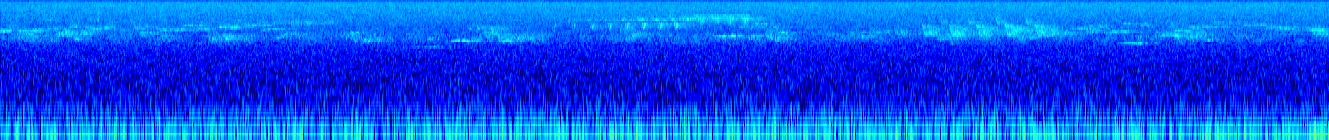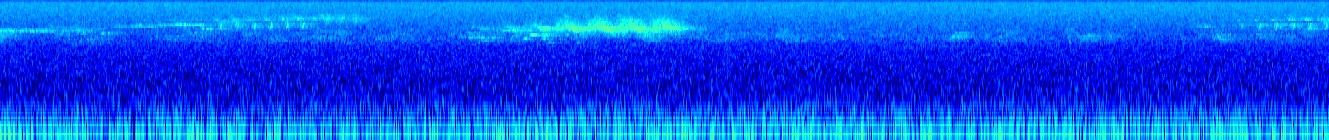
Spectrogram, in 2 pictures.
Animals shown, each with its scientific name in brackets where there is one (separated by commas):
Blackburnian Warbler (Setophaga fusca), Red-eyed Vireo (Vireo olivaceus), Ovenbird (Seiurus aurocapilla), Winter Wren (Troglodytes hiemalis), Hermit Thrush (Catharus guttatus)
